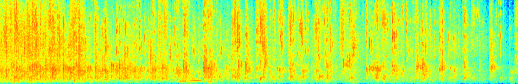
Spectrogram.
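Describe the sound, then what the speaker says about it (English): An audience claps and applauds after a musical and historical presentation, a dense burst of clapping that starts full and thins into scattered claps, loud and close with no talk over it. "Une petite main d'applaudissement pour nos amis."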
